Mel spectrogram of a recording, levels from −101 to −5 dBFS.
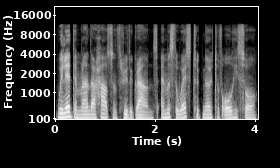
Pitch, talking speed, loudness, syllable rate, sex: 125 Hz, 280 wpm, -19 LUFS, 5.0 syllables/s, male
